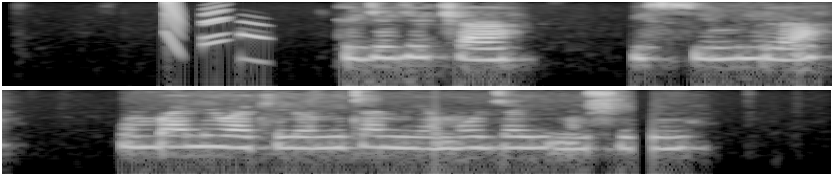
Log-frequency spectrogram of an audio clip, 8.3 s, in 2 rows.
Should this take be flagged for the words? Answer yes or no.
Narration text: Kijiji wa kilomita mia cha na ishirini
yes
